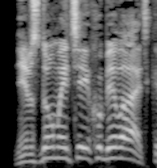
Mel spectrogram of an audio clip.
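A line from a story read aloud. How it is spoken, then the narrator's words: Shouted. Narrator (Russian): крикнул Кэт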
